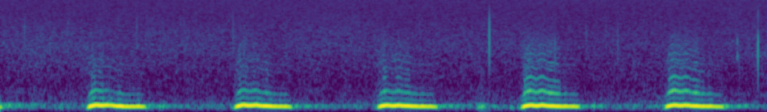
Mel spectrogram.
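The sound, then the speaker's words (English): A deep, monotonous owl hooting from a great gray owl: five low, evenly spaced hoots in a steady rhythm, clear, with no talking. “Great grays have a deep, monotonous hoot.”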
